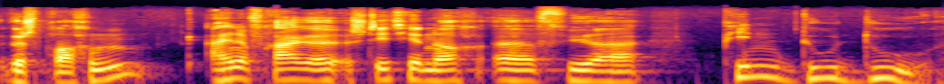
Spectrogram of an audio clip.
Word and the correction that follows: Pinduoduo: Habe ich das richtig ausgesprochen? – Ich glaube, Pindodo ist die richtige Aussprache.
